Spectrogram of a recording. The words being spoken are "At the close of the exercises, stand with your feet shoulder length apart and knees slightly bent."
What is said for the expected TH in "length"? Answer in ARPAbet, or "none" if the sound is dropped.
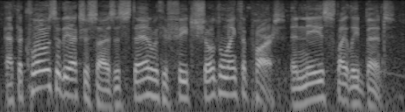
TH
